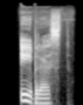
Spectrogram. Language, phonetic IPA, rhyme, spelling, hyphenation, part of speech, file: Hungarian, [ˈeːbrɛst], -ɛst, ébreszt, éb‧reszt, verb, Hu-ébreszt.ogg
- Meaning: 1. to wake up somebody 2. to arouse, awaken, stir up, inspire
